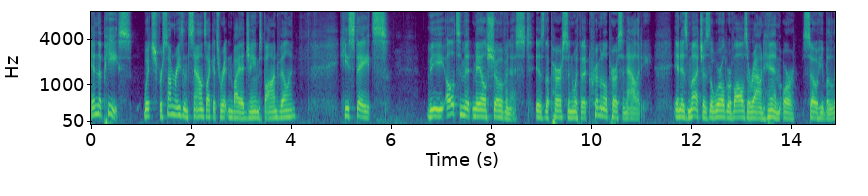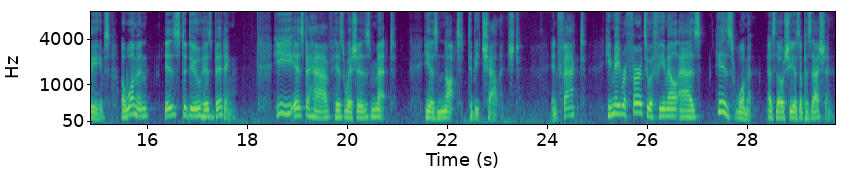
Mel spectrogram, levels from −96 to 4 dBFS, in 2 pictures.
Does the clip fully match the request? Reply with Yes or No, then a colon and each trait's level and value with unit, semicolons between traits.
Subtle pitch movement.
No: average, 4.3 semitones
